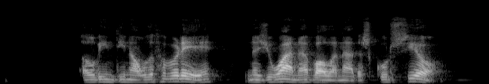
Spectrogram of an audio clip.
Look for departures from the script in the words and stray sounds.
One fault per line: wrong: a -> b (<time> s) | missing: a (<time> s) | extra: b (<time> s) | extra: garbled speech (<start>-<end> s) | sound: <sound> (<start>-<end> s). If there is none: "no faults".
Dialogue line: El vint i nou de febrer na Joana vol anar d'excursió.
no faults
